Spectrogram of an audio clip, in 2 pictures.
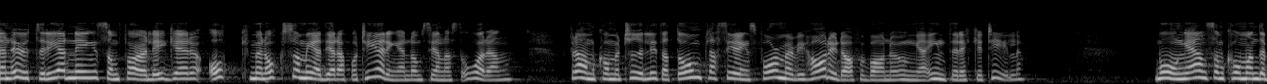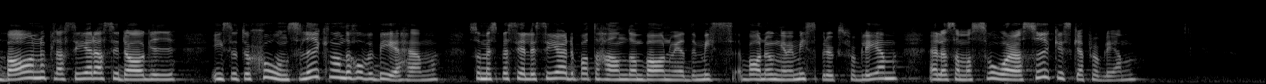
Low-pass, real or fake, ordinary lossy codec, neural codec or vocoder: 7.2 kHz; real; none; none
